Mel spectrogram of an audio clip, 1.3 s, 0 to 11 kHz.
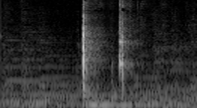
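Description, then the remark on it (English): A d20 die rolls across a hard surface, making two sharp plastic clacks about a quarter second apart, then settles into quiet. “Roll a d20 just so that I can decide how severe this is going to get.”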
